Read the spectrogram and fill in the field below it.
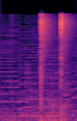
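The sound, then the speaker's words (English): A spoon taps and presses into soft canned beans cooking in a saucepan, mashing them to a smooth texture, making three sharp, evenly spaced knocks over a quiet background hum, with no talking. “so as I'm doing this, I can also just use a spoon to sort of mush the beans.”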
